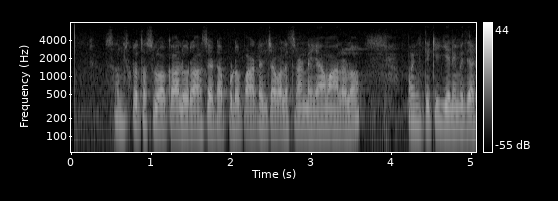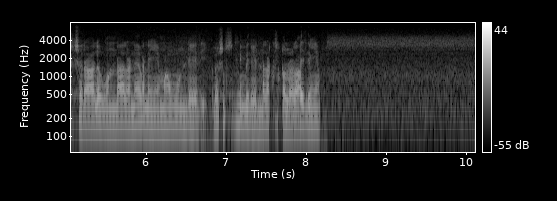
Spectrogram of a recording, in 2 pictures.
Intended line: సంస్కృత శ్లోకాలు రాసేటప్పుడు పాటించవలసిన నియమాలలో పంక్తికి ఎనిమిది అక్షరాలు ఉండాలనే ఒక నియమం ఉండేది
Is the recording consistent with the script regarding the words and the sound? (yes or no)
no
